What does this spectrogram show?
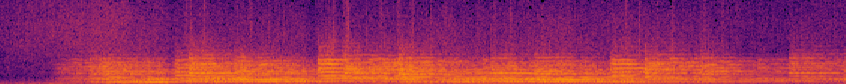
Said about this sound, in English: Those are the bells of the Church of the Holy Sepulchre in Jerusalem. Each Christmas Eve on our visit around the world, we have heard the sound of these bells,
